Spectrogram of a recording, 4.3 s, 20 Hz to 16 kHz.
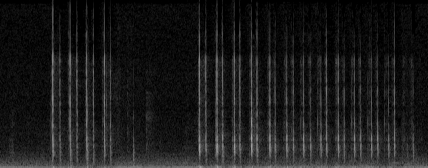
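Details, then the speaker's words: Mechanical keyboard switch lubed with laser-printer fuser-film grease: uneven bursts of bright clacks with a scratchy, sand-like edge on each keystroke, the scratchy lube variant. "definitely scratcher okay terms of scratchiness the only one that doesn't feel scratchy at always t1 but even g0 is a little bit scratchy that's it c4 again yeah I can't I can hear the scratchiness no this is like sand on your switch"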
